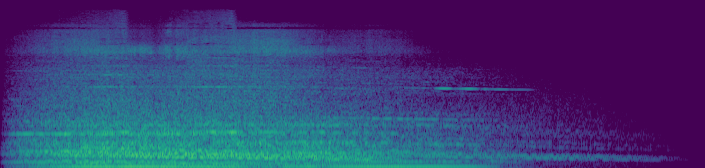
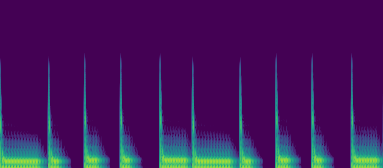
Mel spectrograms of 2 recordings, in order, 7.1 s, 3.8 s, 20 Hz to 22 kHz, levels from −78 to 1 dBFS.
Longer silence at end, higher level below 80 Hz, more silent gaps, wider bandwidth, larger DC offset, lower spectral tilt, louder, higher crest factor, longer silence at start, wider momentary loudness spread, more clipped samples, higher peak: first, 1.25 s vs 0 s; second, -34 dBFS vs -18 dBFS; second, none vs 0.73-0.85 s, 1.12-1.21 s, 1.44-1.60 s, 2.65-2.76 s, 3.03-3.12 s, 3.36-3.52 s; first, 17.5 kHz vs 4.4 kHz; neither; second, -5 dB/octave vs -12 dB/octave; second, -26 LUFS vs -17 LUFS; about the same, 16 dB vs 14 dB; about the same, 0.05 s vs 0 s; first, 17 LU vs 6 LU; neither; second, -12 dBFS vs 0 dBFS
